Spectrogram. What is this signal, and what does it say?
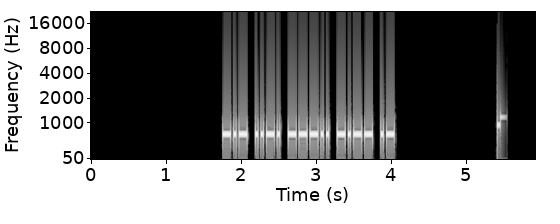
Morse code, heard as a keyed tone, about 32 wpm, 700 Hz. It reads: KF8YA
